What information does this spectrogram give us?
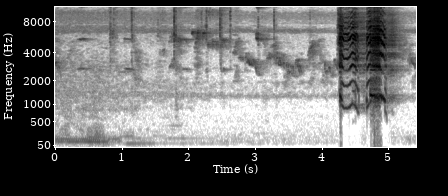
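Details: Crowing male green junglefowl: after faint bird twitters, a loud, rough two-syllable call ends the recording, the second syllable stronger and more strained.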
